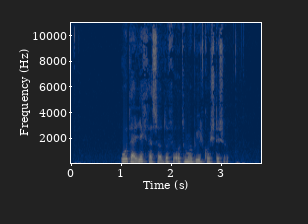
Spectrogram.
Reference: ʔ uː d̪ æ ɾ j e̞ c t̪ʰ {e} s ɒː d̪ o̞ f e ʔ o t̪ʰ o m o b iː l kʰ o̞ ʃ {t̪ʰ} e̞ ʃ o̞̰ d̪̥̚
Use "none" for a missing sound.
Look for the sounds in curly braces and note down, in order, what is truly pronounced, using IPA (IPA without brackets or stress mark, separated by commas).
æ, t̪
